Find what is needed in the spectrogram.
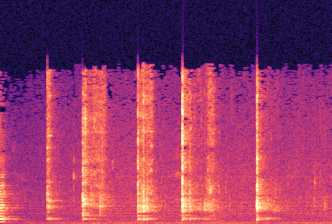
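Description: A metal spoon stirring cooked elbow macaroni in a glass bowl, scraping and clinking against the glass about five times, mixing butter through the hot noodles.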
